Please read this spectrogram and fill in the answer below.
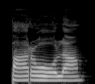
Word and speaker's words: parola: A word is piana or parossitona when the accent is on the penultimate syllable. For example, parola, word.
